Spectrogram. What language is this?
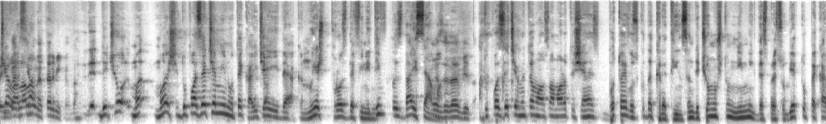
Romanian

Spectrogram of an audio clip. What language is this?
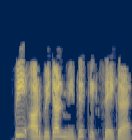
Tamil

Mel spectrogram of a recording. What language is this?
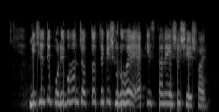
Bangla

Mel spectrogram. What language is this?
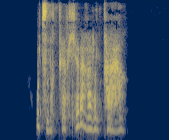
Kabyle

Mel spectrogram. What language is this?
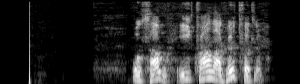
Icelandic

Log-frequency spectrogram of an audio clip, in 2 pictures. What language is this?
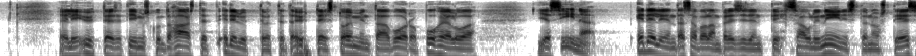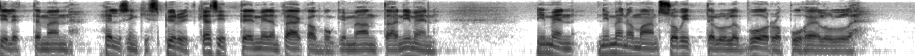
Finnish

